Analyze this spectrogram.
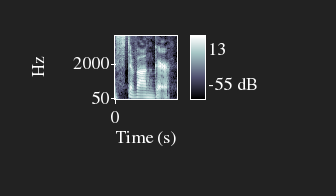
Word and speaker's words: Stavanger: Plastic bag marked Oscar Rotvets Skotverkes Negante 18 Stavanger. That was not pronounced correctly, but I did my best. You nailed Stavanger, though. I mean, I think that is actually how you pronounce that place.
